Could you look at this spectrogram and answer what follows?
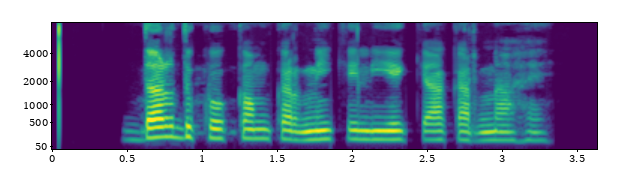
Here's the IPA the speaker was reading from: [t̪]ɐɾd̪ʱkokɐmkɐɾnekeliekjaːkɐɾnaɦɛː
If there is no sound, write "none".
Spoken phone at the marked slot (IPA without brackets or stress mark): d̪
